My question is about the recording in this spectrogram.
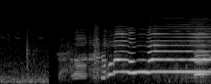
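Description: Harmonica starting about half a second in: a few quick notes, then a held reedy chord that grows louder.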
